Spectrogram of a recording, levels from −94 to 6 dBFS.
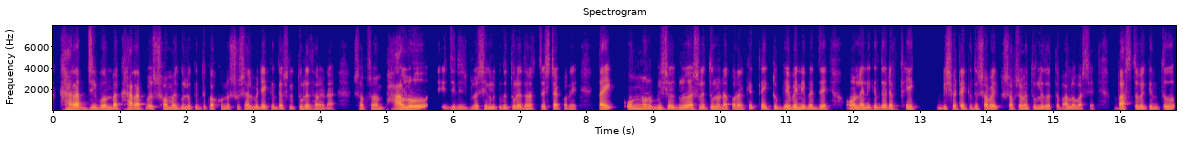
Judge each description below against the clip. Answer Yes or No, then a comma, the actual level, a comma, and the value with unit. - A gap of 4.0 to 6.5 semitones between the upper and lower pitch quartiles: No, average, 3.4 semitones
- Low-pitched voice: Yes, low, 115 Hz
